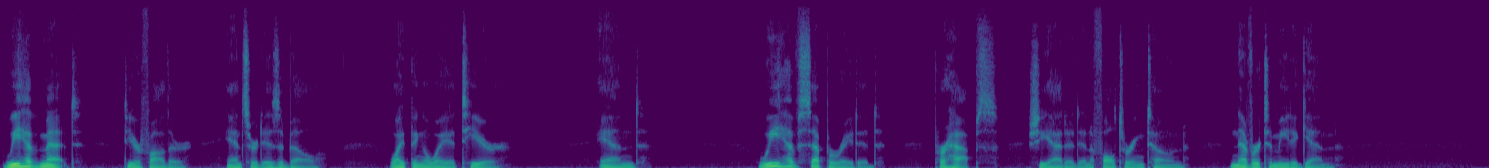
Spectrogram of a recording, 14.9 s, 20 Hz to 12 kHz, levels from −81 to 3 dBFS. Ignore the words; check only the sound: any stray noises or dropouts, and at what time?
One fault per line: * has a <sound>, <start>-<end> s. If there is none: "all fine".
all fine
